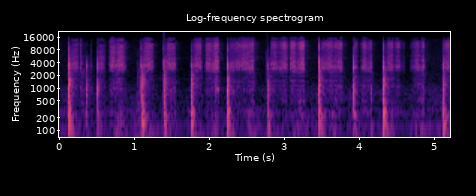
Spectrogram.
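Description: A hand writes on a large, flat, solid black chalkboard with a light blue chalk stick. About 13 sharp chalk taps are each followed by a short, dry scratching stroke with a bright, hissy edge, in an irregular writing rhythm.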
